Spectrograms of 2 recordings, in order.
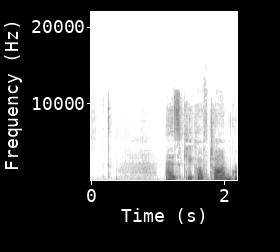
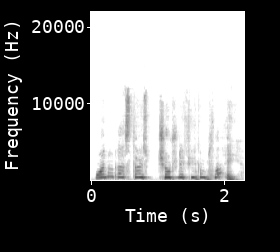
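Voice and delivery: much higher put-on mum voice; mum's voice. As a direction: suggest it as a high-voiced mum. Mum's line in story, high voice.

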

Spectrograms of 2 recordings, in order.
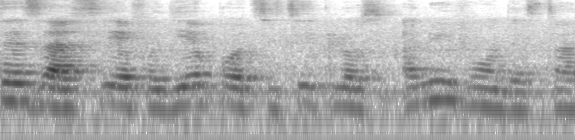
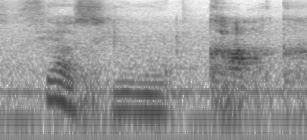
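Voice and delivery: sly whisper; 3 semitones lower, slower than usual. Acted. Sly remark about the lady.

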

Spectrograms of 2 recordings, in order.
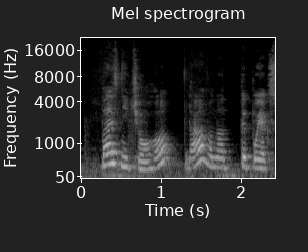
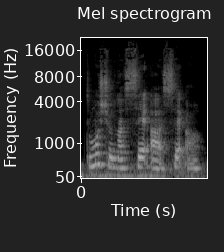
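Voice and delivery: normal talking voice

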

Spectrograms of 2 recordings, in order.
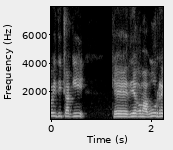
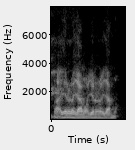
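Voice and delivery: sheepish refusal; 10 semitones lower, 10 dB quieter than usual. Real, not acted. Backing down, muttered refusal.

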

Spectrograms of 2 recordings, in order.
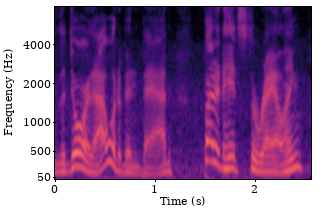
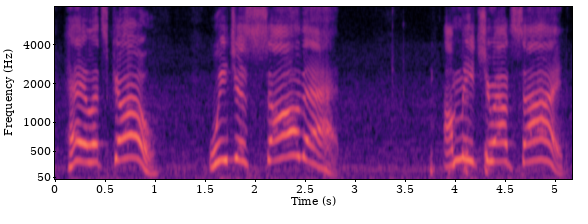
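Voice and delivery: high-pitched mock tough guy calling out; hammed-up fighting talk; fired-up challenge; 10 semitones higher, slower than usual. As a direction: call them outside, high and heated. Acts out pitcher picking a fight.

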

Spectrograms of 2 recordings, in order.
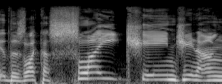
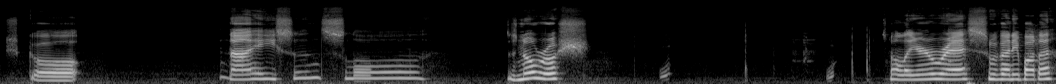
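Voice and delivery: mock soothing; 6 semitones higher than usual. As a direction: talk yourself down like calming a child. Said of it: "I'm spazzing out a little bit. I need to, to take a breath".

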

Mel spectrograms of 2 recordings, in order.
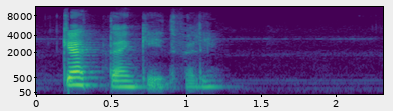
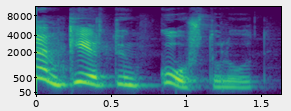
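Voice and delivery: higher, louder protest; indignant scolding; 7 semitones higher, 4 dB louder than usual. A narrator's reading. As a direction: scold them with rising pitch. Elemér's indignant scolding reply.

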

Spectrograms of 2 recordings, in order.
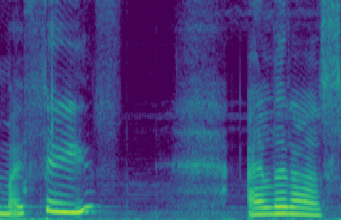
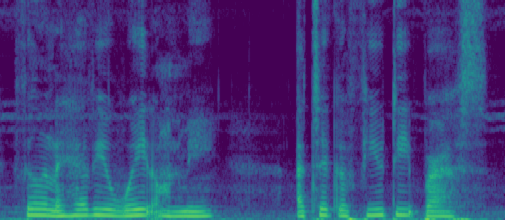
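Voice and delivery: ordinary delivery

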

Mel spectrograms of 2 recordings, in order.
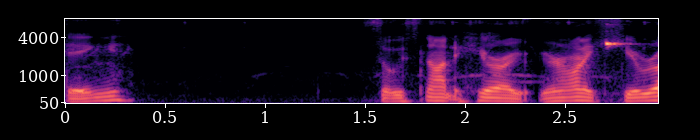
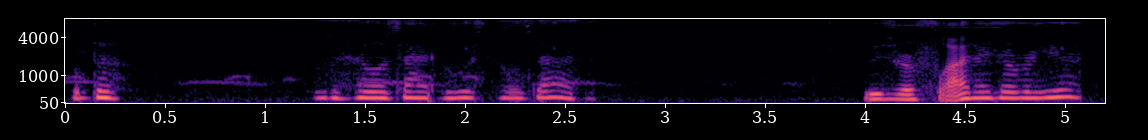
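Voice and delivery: scared whisper-like; 8 semitones higher, 5 dB quieter than usual. Real, not acted. Creepy figure appears on screen.

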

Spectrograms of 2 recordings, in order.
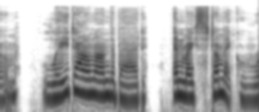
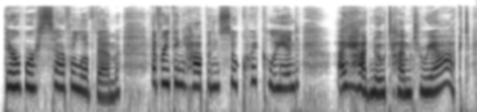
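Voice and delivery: higher, breathless and panicked; frightened nanny; 8 semitones higher, 5 dB louder than usual. Acted. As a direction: spill it all out in a panic. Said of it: "barely able to catch her breath".

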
